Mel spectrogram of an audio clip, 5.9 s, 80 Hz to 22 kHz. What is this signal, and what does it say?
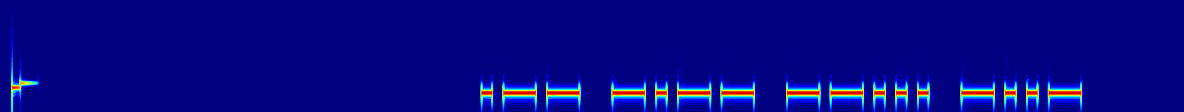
Morse code, heard as a keyed tone, about 22 wpm, 700 Hz. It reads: WY7X
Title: USA Call Signs - 4 Characters - 22wpm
